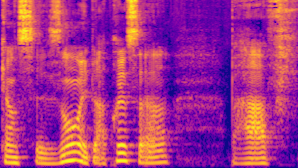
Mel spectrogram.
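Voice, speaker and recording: The man's tone is dark and mellow. He talks very slowly. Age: 20s. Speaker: podcast guest. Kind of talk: casual chat.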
